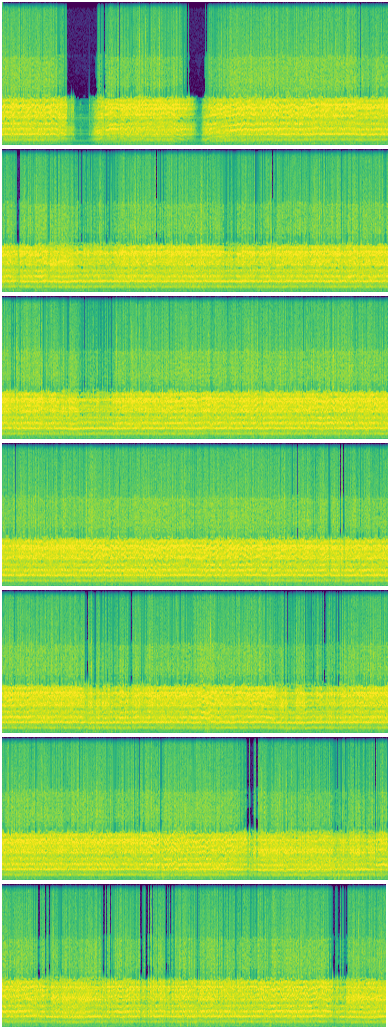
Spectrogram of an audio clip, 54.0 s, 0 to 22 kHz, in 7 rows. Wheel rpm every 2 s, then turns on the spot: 160, 150, 150, 230, 230, 240, 230, 230, 230, 230, 230, 230, 220, 220, 230, 230, 220, 230, 230, 240, 230, 220, 210, 220, 220, 240, 220.
none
